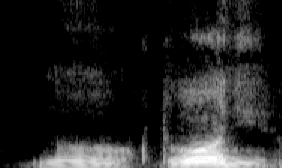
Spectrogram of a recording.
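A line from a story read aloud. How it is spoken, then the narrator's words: Confused question. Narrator (Russian): растерянно спросил жандарм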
